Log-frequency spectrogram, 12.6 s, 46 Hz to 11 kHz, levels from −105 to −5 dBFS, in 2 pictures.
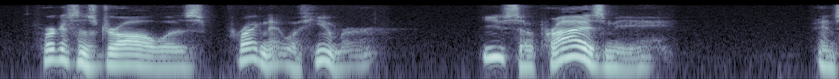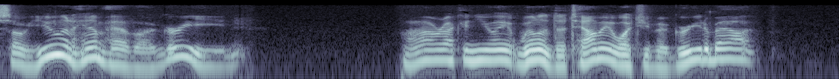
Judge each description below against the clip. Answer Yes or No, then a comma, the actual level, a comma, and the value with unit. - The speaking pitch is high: No, medium, 140 Hz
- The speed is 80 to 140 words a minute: Yes, slow, 135 wpm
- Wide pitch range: Yes, wide, 7.6 semitones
